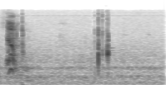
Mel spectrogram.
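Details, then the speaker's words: Infant with hiccups: two brief, sharp hiccup sounds about a second apart over quiet room noise. "Say hi to Grandma with your little hiccups. Hey, Grandma. We got the hiccups. Poor little guy."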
